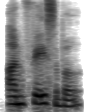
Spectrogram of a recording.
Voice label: "unfaceable", Indian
